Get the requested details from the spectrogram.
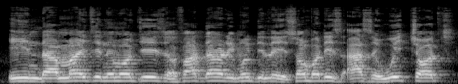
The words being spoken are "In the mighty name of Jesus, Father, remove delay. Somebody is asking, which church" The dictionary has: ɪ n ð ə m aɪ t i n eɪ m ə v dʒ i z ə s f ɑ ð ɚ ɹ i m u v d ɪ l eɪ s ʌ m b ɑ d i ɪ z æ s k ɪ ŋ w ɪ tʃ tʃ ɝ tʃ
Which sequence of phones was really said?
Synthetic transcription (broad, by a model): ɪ n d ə m aɪ t i n eɪ m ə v dʒ i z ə f ɑ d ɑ ɹ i m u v d ɪ l eɪ s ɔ m b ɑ d i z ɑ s ɪ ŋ w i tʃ tʃ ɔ tʃ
